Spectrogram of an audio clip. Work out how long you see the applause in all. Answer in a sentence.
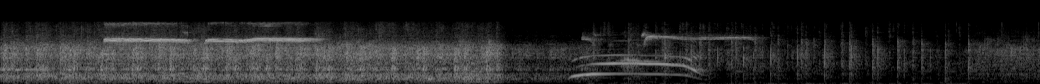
The applause can be heard for 10 seconds in total.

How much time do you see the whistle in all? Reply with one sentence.
The whistle can be heard for 4 seconds in total.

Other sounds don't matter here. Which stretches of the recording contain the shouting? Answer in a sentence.
The shouting can be heard from 5.7 to 7.0 s.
